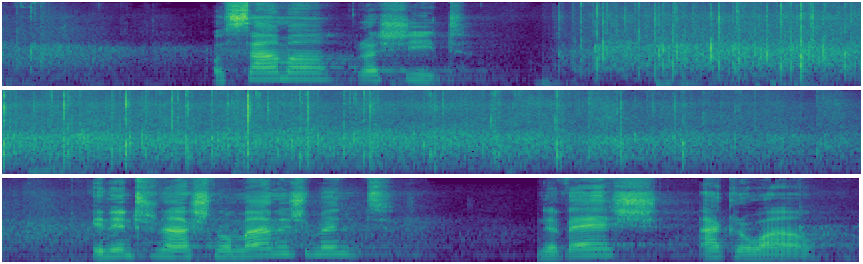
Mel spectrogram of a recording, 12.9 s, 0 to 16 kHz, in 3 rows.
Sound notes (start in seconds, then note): 0.0 applause; 2.7 applause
